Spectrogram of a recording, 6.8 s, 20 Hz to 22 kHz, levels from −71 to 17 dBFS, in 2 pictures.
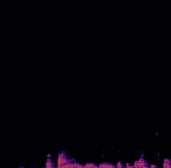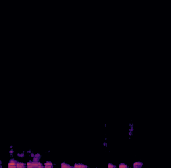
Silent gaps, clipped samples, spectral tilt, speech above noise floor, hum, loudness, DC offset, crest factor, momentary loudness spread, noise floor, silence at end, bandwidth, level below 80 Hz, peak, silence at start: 4.58-4.63 s; under 0.1%; -9.5 dB/octave; 33 dB; none; -36 LUFS; under 0.1%; 22 dB; 12 LU; -68 dBFS; 0.6 s; 6.2 kHz; -74 dBFS; -14 dBFS; 0.9 s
